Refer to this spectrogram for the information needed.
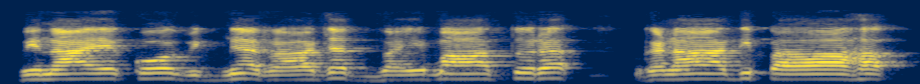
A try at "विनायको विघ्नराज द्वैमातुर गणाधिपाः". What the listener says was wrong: so when you are pronouncing see Vinayako Vighna Mahaprana Vighnaraja Dvaimatura Ganadhipaha Mahaprana has to come out very well. First time you told Vighnarajo, it is Rajo is not there. Vighnaraja, that's all is there.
